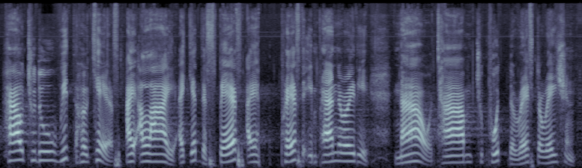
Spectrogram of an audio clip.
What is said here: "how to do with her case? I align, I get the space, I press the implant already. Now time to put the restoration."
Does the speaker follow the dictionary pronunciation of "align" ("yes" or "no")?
no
